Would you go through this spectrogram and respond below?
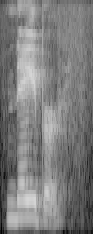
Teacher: schwa sound er in an unstressed syllable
